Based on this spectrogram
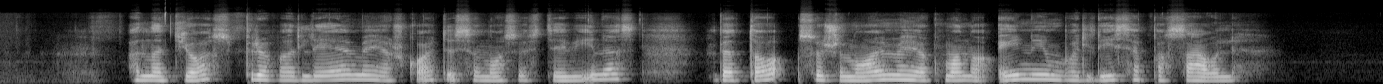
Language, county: Lithuanian, Vilnius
